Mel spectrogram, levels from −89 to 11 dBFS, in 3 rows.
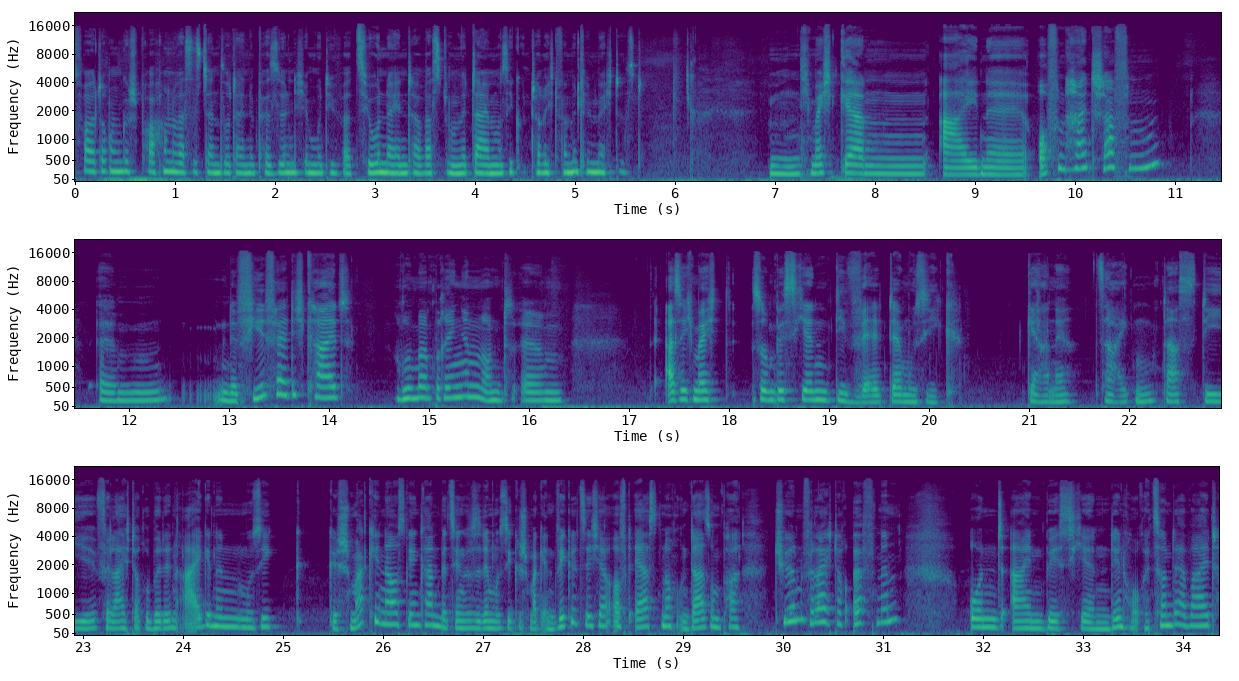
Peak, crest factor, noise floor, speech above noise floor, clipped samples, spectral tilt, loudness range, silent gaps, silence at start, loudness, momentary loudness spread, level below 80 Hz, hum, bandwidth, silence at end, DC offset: -6 dBFS; 22 dB; -54 dBFS; 26 dB; under 0.1%; -5 dB/octave; 5 LU; none; 0 s; -29 LUFS; 10 LU; -48 dBFS; none; 16.5 kHz; 0 s; under 0.1%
